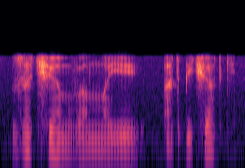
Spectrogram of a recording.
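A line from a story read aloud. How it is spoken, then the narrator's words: Barely audible question. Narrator (Russian): Еле слышно спросил он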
